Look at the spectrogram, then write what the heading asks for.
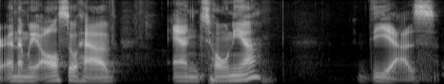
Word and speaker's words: Antonia Díaz: And then we also have Antonia Diaz. That's right. You're one of the first to pronounce my name exactly right.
